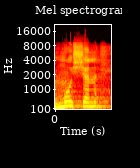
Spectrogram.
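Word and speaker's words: motion: तो टी आई ओ एन अगर किसी भी शब्द के अंत में लिखा रहता है तो उसे आप क्या पढ़ेंगे? सन।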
